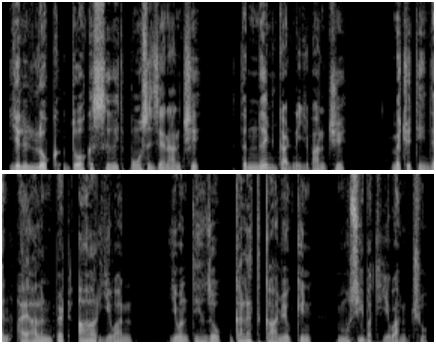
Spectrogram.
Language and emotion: Kashmiri, sad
